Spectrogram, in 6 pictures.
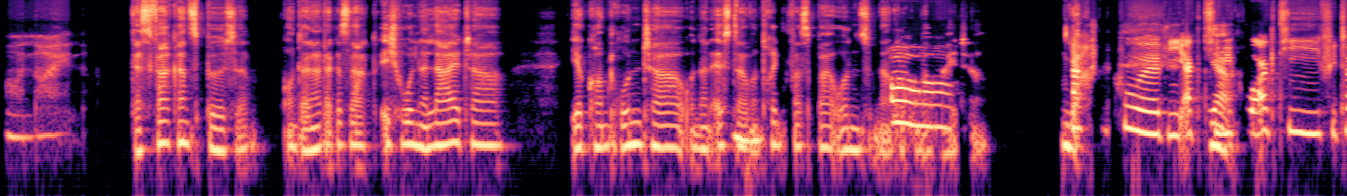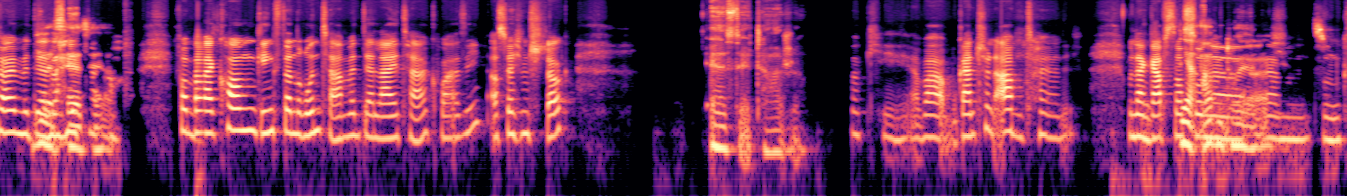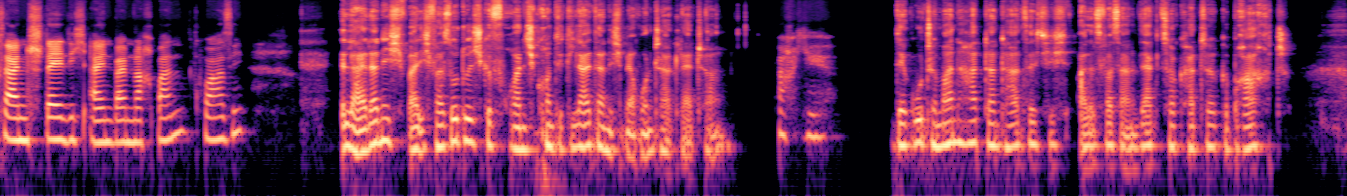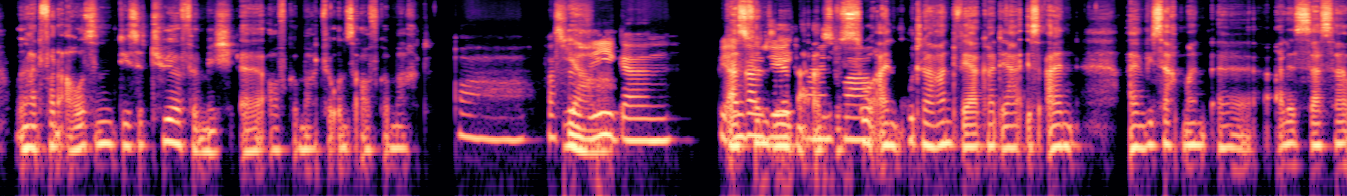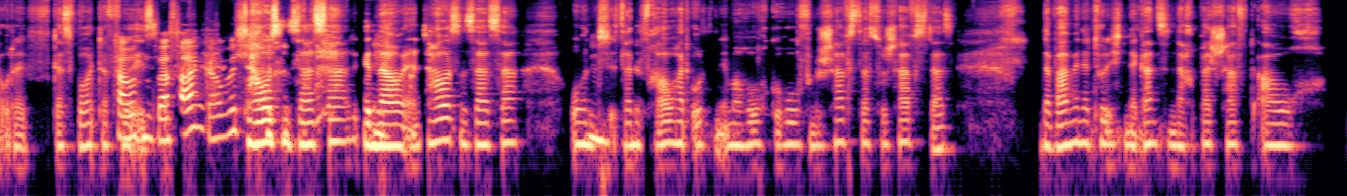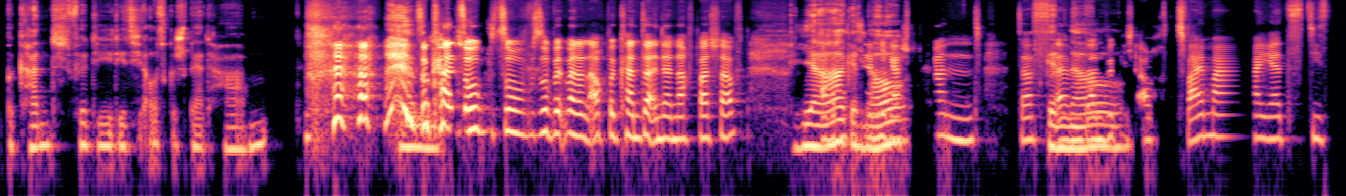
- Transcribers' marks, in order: other background noise; drawn out: "Oh"; laughing while speaking: "Leiter"; drawn out: "Oh"; chuckle; tapping; chuckle
- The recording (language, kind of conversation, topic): German, podcast, Was hilft gegen Einsamkeit in der Nachbarschaft?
